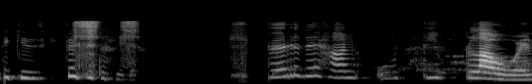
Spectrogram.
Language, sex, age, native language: Icelandic, female, 9, Icelandic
